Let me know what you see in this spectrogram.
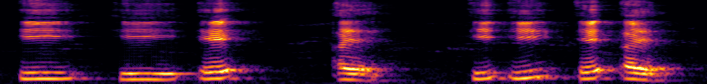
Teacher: जीभ का अगला भाग सक्रिय होता है। इ ए इ ई ए ऐ अग्र स्वर होते हैं।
